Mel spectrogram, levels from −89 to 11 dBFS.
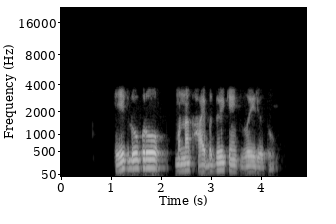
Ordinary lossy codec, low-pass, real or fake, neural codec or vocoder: Opus, 64 kbps; 3.6 kHz; real; none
